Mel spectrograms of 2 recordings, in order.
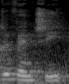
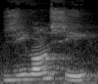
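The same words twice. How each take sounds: First: The name is pronounced in an Italian-sounding way. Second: The name is pronounced in a French way. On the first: The speaker calls it wrong. "it's not Givenchy" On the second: The speaker calls it right. "it's Givenchy, a French designer"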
